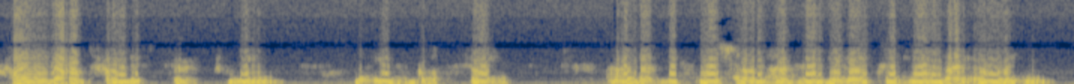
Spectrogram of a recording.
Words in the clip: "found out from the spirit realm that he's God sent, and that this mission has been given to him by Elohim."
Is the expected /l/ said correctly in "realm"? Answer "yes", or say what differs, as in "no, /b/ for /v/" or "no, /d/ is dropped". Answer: no, /l/ is dropped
